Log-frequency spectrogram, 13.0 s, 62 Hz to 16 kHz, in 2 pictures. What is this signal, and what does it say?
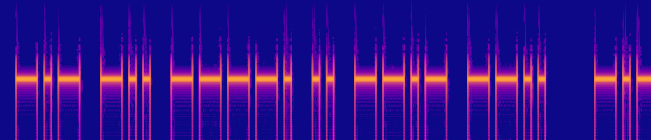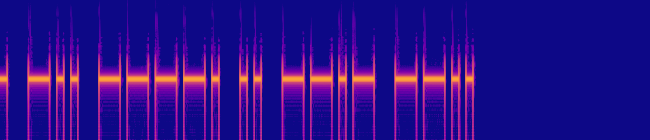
Morse code, heard as a keyed tone, about 17 wpm, 700 Hz. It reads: KD9IQZ KD9IQZ
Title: USA Call Signs Repeated 2x 17wpm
